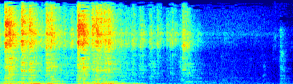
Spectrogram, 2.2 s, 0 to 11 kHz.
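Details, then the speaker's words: LS 4.8 V8 truck with BTR NSR cam, FiTech intake manifold, 799 heads, no exhaust, stock computer: catches with a few uneven bursts of revs then sags and dies within a second or two without throttle; needs throttle to hold idle. "okay so you heard it die at the end there that should give you a really good example of what I'm talking about without any throttle it just Falls flat in its face"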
